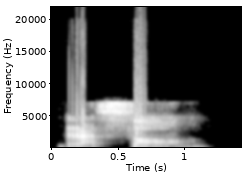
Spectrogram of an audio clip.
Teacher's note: razón es una palabra formada por dos sílabas la mayor fuerza de voz está en la última sílaba y termina en la consonante n por tanto es una palabra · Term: palabra aguda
